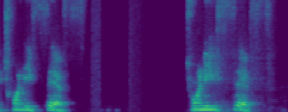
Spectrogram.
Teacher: you're saying fth that is very hard to say in english many americans simply don't pronounce the th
